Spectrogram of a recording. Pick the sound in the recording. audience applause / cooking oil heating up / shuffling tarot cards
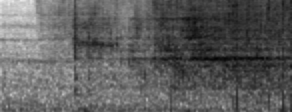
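cooking oil heating up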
